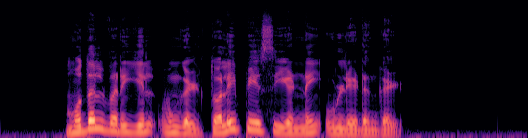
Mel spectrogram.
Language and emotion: Tamil, neutral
